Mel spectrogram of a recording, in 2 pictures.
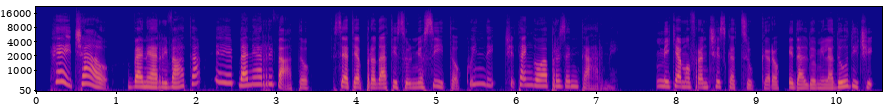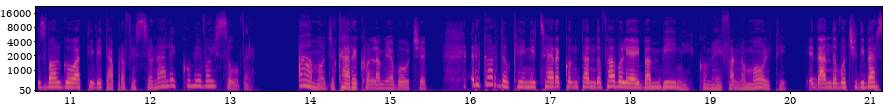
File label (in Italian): Presentazione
